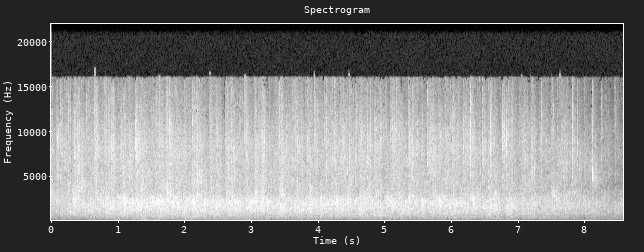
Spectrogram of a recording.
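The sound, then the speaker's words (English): An audience applauds to welcome Dr. Scott Hahn to a talk on Pope Benedict XVI's biblical theology. The dense, steady clapping is sustained throughout and tapers slightly at the end. “And so if you could please give a warm welcome to Dr. Scott Hahn.”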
